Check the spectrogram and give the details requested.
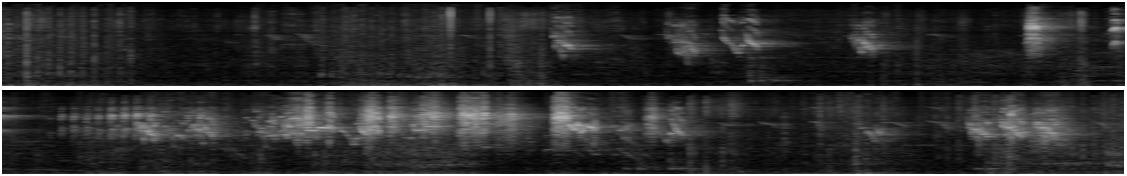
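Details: Budgerigar chirping that starts sparse with scattered clicks and short notes, then swells after six seconds into continuous, buzzy high warbling.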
